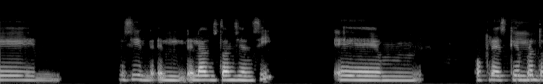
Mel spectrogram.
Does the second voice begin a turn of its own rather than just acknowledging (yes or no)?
no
